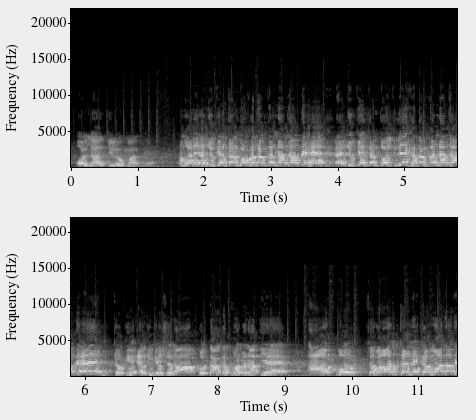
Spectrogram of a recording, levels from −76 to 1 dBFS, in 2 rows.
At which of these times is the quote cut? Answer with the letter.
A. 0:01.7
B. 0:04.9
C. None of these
A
